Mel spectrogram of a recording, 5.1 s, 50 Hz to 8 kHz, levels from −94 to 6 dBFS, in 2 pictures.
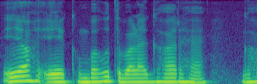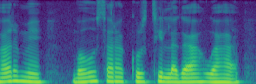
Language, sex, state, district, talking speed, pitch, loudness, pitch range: Hindi, male, Jharkhand, Palamu, 165 wpm, 140 Hz, -13 LUFS, 135-155 Hz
